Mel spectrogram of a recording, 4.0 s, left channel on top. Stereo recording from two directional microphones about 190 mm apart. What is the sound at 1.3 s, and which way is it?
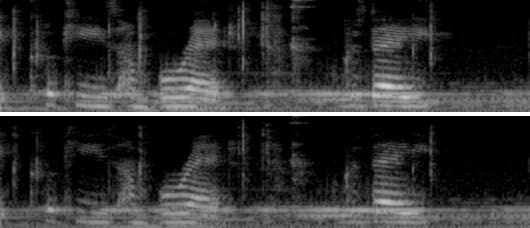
Speech, 50° left (ahead or behind).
